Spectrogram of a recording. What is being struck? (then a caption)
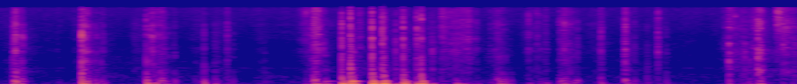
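Kraft cardboard box. Fingertips tap and knock on a hollow kraft cardboard box with a blue band, held upright. A quick, irregular run of short, dry, low thuds with almost no ring fades in and out, growing louder and denser in the middle before softening and picking up again at the end.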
